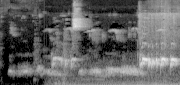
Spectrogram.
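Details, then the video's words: Bangkok-type perkutut, a zebra dove, singing actively with a clear voice: low soft coos wander up and down, then a louder, higher rolling phrase closes the passage over a faint low hum. "perkutut gacor suara jernih"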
